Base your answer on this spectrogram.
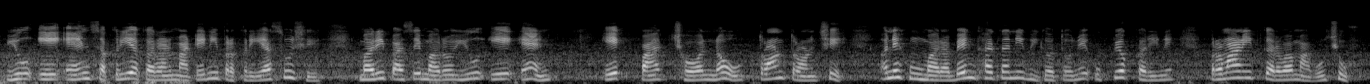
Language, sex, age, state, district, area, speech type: Gujarati, female, 45-60, Gujarat, Kheda, rural, read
